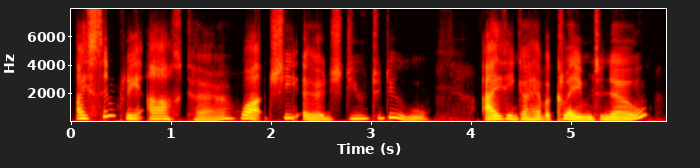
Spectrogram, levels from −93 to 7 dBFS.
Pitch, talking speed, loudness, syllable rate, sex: 205 Hz, 170 wpm, -23 LUFS, 4.2 syllables/s, female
